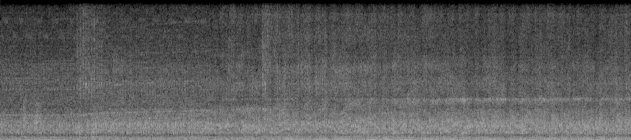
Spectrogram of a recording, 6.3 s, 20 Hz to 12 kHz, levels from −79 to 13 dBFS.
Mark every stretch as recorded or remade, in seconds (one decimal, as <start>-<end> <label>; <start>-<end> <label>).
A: 0.0-2.1 recorded; 2.1-6.3 remade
